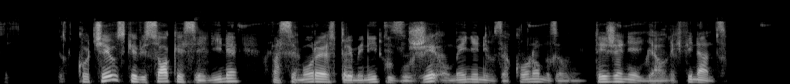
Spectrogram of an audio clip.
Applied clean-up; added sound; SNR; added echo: neural mask model Resemble Enhance denoiser.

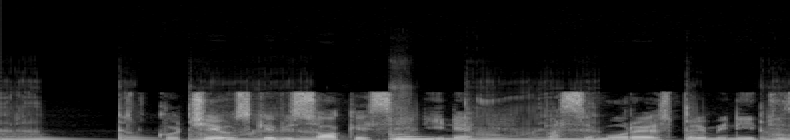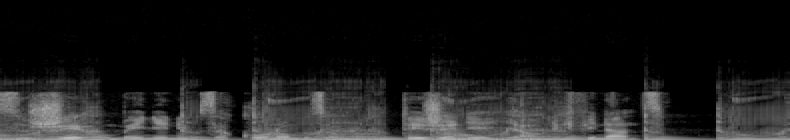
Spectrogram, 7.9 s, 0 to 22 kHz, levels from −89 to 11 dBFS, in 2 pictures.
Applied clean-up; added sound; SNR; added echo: none; Musical instrument; 3 dB; none.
